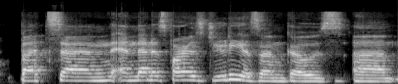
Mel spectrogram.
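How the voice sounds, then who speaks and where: With a Canadian accent, a woman speaks very slowly in a fairly low voice with ordinary pitch variation, and noticeable background noise runs underneath. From Canada, Toronto. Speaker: author. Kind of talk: interview.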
